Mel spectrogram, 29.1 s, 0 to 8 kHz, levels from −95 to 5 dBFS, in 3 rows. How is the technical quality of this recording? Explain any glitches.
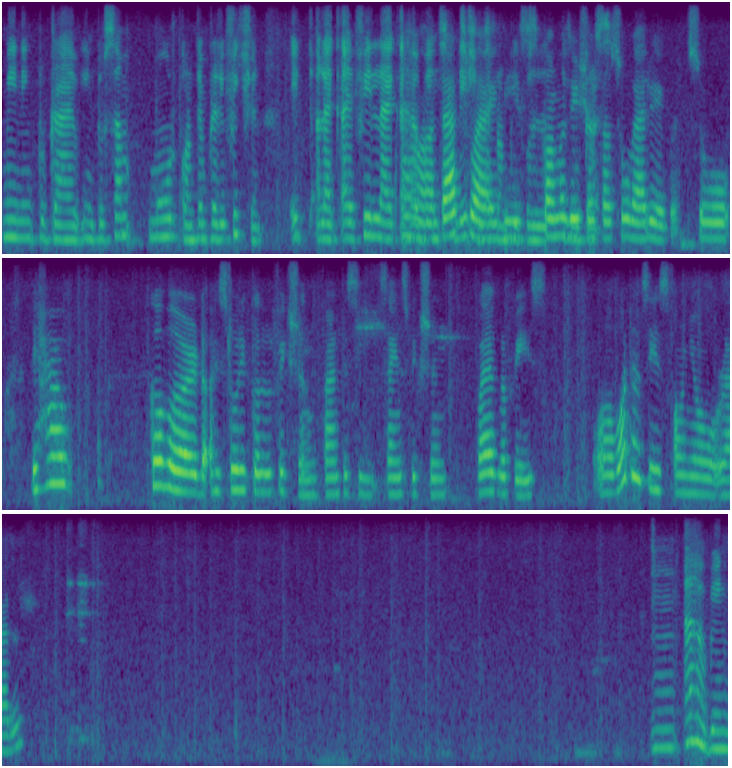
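Nothing stood out on listening to this speech recording; no glitches or other problems caught the ear.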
